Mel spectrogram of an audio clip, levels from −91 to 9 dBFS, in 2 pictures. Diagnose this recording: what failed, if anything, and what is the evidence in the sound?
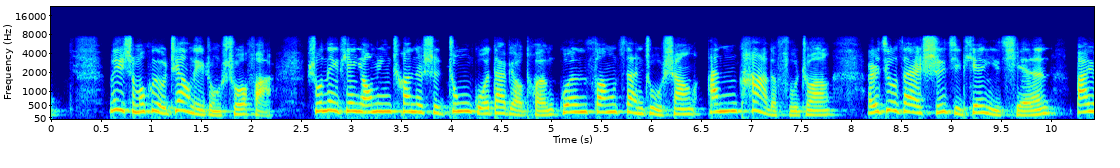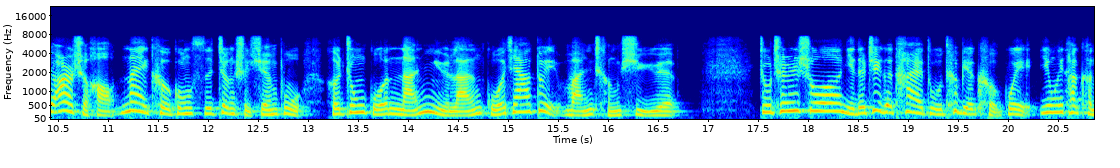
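Nothing failed; no fault is audible in this speech.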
